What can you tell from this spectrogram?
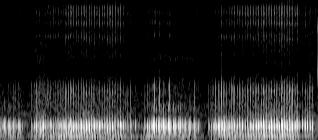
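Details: A domestic cat's close, strong purr, a continuous buzzing rumble broken by short pauses about every second as the breath turns.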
